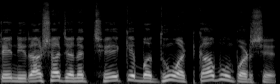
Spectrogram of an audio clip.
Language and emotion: Gujarati, fearful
